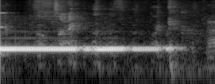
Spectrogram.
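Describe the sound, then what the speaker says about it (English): A steady telephone dial tone holds while a call is being placed, with faint sounds toward the end as the tone drops away. "So we're calling Eryk Anders."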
